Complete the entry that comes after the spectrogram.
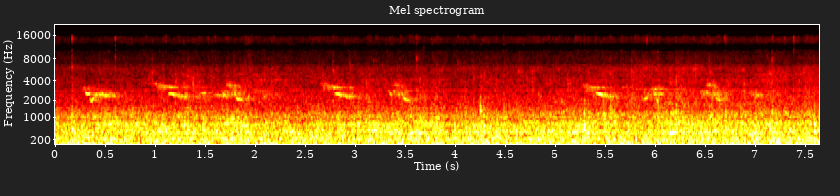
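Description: Birds chirping outdoors: short, high chirps that fall in pitch, coming every second or so, over faint steady background noise.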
